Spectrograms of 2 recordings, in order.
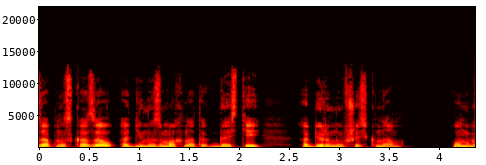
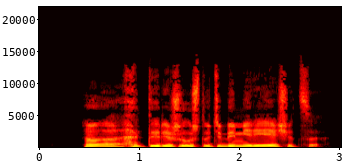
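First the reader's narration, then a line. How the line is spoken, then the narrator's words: Laughing. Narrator (Russian): рассмеялся Хехельф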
